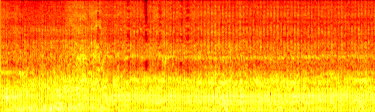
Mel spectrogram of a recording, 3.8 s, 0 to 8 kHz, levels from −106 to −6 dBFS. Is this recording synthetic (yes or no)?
yes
